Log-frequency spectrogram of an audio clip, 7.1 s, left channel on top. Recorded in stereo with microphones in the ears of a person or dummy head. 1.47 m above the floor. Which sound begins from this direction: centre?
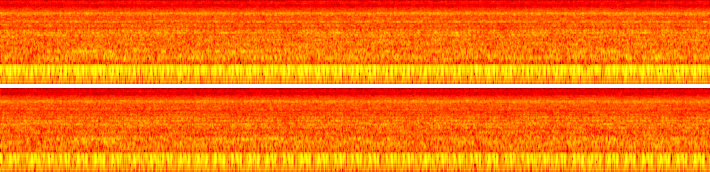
An engine running, at 0.0 s.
